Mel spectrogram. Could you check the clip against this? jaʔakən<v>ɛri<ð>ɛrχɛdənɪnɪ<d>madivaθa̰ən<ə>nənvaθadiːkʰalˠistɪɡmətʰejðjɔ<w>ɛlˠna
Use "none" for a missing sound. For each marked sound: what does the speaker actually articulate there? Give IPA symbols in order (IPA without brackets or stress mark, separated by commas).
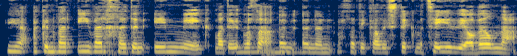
v, v, ɡ, ə, v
